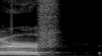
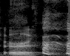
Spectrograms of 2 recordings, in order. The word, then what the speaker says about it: Earth: It's not Earth. There's no F. uh, no PH. There's no F. It's TH. It's Earth.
